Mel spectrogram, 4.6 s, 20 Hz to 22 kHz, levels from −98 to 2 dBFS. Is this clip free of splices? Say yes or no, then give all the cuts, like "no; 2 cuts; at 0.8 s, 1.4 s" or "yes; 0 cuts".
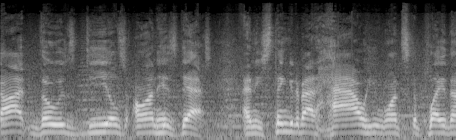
yes; 0 cuts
